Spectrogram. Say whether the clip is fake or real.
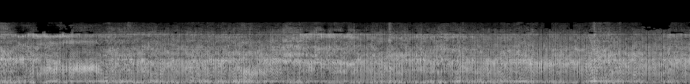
fake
